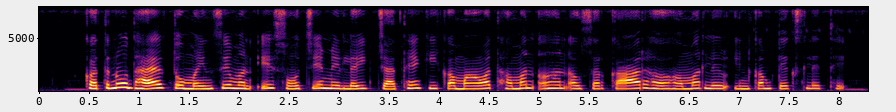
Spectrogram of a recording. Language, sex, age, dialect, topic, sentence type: Chhattisgarhi, female, 25-30, Northern/Bhandar, banking, statement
